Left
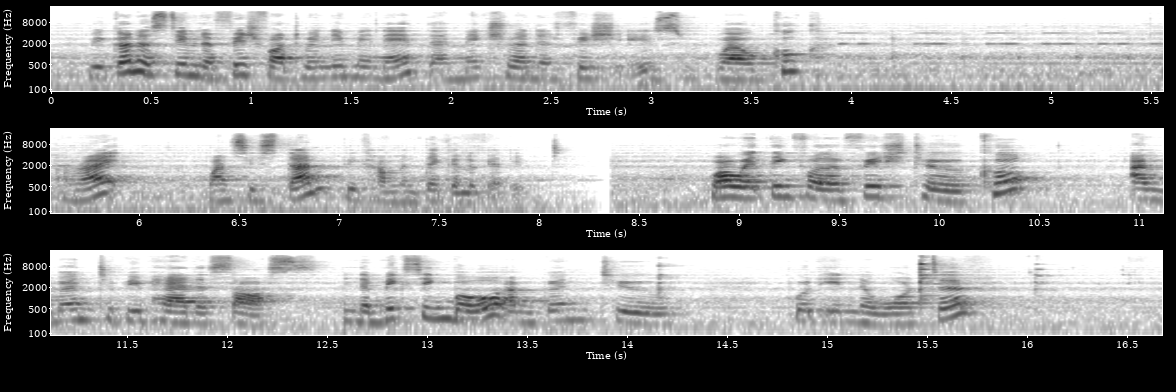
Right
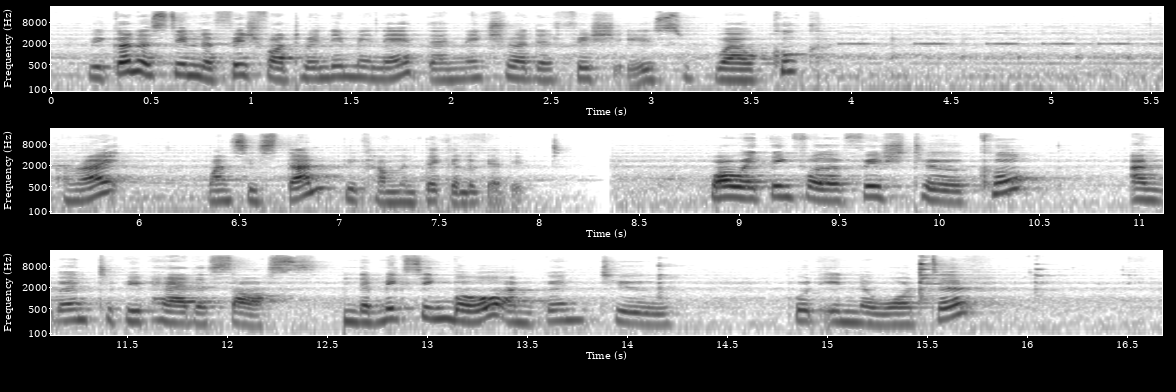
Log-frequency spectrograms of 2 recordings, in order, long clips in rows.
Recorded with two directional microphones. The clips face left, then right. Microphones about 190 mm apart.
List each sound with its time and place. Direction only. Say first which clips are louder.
0.3 s a woman's voice: right 5 dB; 55° right (ahead or behind)
5.7 s a woman's voice: right 4 dB; 45° right (ahead or behind)
8.8 s a woman's voice: right 5 dB; 40° right (ahead or behind)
